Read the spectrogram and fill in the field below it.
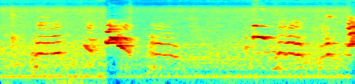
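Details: Basset Hound puppies in Brazil whimpering: many short, thin, wavering cries and squeaks, some rising and falling, overlapping from several pups with brief louder yelps, over a low steady hum.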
